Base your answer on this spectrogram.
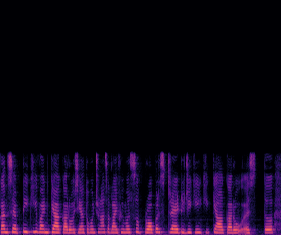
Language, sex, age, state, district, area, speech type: Kashmiri, female, 18-30, Jammu and Kashmir, Kupwara, rural, spontaneous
